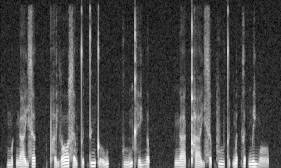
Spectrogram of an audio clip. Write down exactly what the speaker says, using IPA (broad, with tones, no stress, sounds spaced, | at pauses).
m ɐ˨ k̚ ŋ aː˨ j s ɐ˥ k̚ | pʰ ɐ˨˩ j l ɔː˥ s ɐ˨˥ w t̪ ɵ˨˥ t̚ t̪ ɪ˥ ŋ t̪ o˨˥ w | k uː˨˥ m kʰ e˨˧ j ŋ ɐ˧ p̚ | ŋ aː˨ k̚ pʰ aː˨˩ j s ɐ˨˥ p̚ f uː˧ t̪ ɵ˨ t̚ m ɐ˥ t̚ k ɐ˧ t̚ m e˥ j m ɔː˨ p̚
